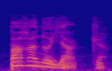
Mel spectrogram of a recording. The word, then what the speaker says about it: paranoïaque: Paranoïaque. Okay, remember, Q-U-E, K, ac. Paranoïaque. Paranoïaque. Pacifique.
